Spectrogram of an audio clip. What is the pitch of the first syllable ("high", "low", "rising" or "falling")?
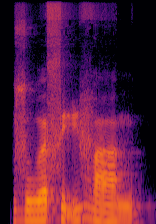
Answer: rising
